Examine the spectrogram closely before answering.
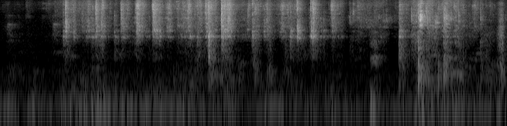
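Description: Artificial Christmas tree branches and hanging ornaments rustling and rattling as a kitten paws and pulls at them: a busy run of quick crackly rustles starting about a second in, loudest near the end.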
